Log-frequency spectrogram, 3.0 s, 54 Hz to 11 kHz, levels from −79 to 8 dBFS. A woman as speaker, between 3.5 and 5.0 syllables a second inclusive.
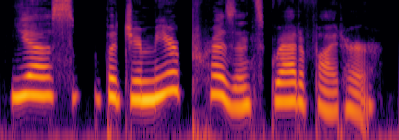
Yes: female; 4.6 syllables/s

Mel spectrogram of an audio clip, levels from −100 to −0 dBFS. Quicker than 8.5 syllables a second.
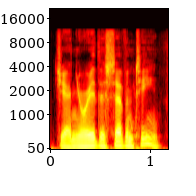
No: 6.5 syllables/s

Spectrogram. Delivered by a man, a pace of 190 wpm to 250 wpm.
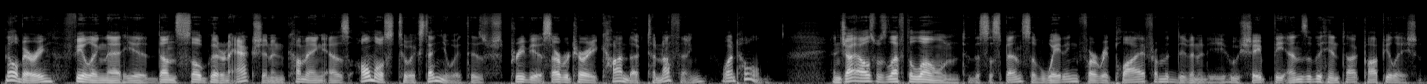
Yes: male; average, 200 wpm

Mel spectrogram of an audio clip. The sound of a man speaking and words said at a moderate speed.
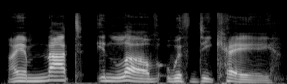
Yes: male; average, 145 wpm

